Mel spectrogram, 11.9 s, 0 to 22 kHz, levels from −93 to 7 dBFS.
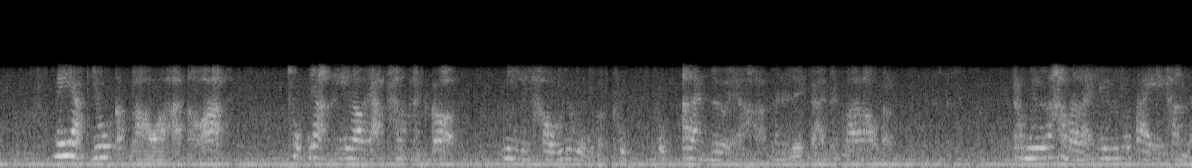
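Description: Opus compression runs throughout. Nothing survives above 4.3 kHz, and the muffled, hoarse texture fits heavy, likely Opus speech-mode (SILK) coding at a very low bitrate, around 12 kbps.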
